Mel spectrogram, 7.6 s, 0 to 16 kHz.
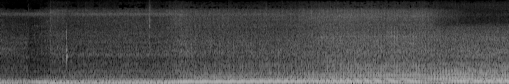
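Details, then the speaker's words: RV after a new fuel pump fixed a no-power problem and a new exhaust, accelerating to 45 mph. Deep throaty exhaust rumble climbs smoothly with speed, no misses, knocks or rattles; runs much better, strong power. "well and uh that was just getting up to 45. this thing sounds so much better it runs a lot better now"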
